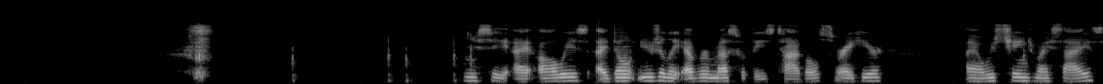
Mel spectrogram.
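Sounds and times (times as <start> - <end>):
person sneezing: 1.8 - 2.2.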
